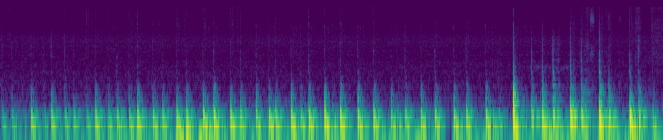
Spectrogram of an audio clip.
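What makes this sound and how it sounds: An empty box is tapped in a quick, steady series of soft, hollow, low thuds that die away almost instantly. Around the five-second mark, a few sharper, brighter taps stand out among them.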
